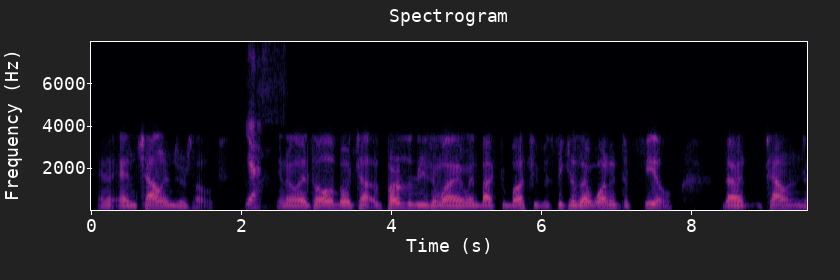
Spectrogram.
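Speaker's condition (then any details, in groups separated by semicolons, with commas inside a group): Cerebral palsy; voice is different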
